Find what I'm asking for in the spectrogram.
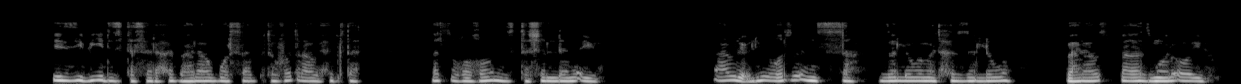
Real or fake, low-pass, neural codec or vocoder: fake; 7.2 kHz; vocoder, 24 kHz, 100 mel bands, Vocos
